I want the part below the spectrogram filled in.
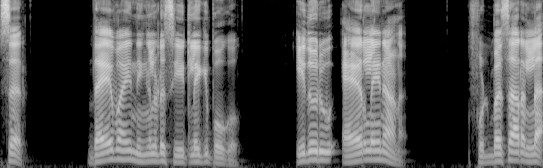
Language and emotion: Malayalam, angry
